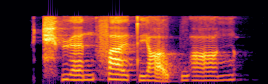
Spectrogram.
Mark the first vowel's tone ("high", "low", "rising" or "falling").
rising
